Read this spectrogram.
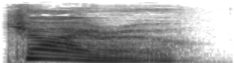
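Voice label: "giro", English, British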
